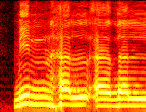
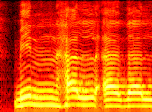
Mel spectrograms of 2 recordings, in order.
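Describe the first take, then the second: First: "min hal adal" with an overlong final l; imitating an imam's error. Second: "Min hal adal" slow, final l moderately held; correct recitation. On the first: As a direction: drag the last l of "adal" far too long. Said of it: "dengar ada imam". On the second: Shown as a demonstration. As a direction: end "adal" on a clear, contained l. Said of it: "Nggak gitu".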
